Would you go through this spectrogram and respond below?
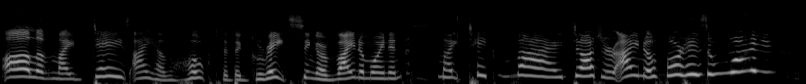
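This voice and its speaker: An excitable storybook mother, her voice soaring high and loud as she exclaims and lectures, played by a woman reading the tale. Her pitch leaps all over, and the sound stays dry and close. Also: takes it slowly, dry recording, full character voice. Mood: overjoyed. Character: excitable mother, overjoyed then scolding.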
